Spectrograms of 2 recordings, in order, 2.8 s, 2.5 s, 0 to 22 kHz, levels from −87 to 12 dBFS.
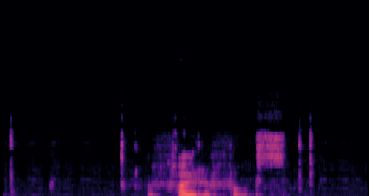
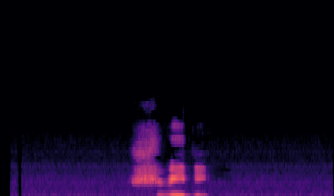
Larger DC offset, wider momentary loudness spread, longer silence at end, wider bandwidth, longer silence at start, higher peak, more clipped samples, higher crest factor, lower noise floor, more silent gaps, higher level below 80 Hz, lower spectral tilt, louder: neither; about the same, 20 LU vs 18 LU; second, 0.65 s vs 0.95 s; second, 7.8 kHz vs 10.5 kHz; about the same, 0.9 s vs 1 s; about the same, -8 dBFS vs -8 dBFS; neither; about the same, 26 dB vs 26 dB; first, -72 dBFS vs -60 dBFS; neither; about the same, -78 dBFS vs -74 dBFS; about the same, -4 dB/octave vs -3.5 dB/octave; second, -30 LUFS vs -27 LUFS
